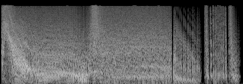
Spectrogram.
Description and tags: an angry synthesized dog and cat going at it.
TwEak the Mods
